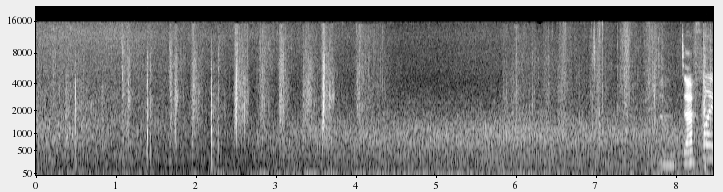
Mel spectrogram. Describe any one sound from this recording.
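Footsteps crunch on rocky ground.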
